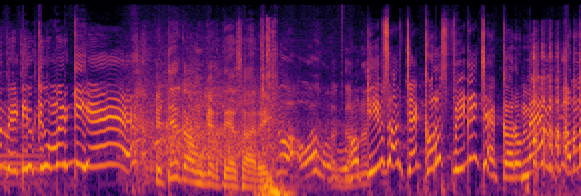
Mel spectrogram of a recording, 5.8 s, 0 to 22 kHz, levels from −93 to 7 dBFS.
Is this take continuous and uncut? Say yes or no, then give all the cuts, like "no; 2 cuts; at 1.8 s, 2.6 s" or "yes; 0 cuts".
no; 1 cut; at 2.7 s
